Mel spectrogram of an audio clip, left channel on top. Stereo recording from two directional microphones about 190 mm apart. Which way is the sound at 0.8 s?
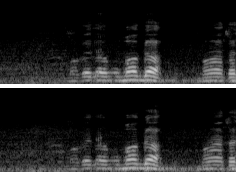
20° left (ahead or behind).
